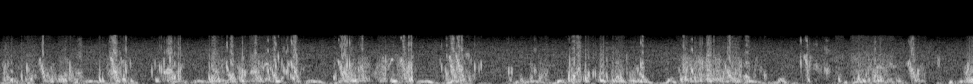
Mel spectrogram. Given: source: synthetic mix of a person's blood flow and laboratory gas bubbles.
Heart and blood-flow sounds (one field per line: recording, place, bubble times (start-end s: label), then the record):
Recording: Doppler ultrasound of blood flow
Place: precordium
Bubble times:
0.02-0.84 s: bubbles
0.97-1.36 s: bubbles
1.49-1.85 s: bubbles
2.06-3.04 s: bubbles
3.31-4.17 s: bubbles
4.39-4.85 s: bubbles
5.05-5.26 s: bubbles
5.29-5.51 s: bubbles
5.65-6.51 s: bubbles
6.75-7.68 s: bubbles
7.97-8.31 s: bubbles
8.35-8.44 s: bubbles
8.49-9.26 s: bubbles
9.36-9.42 s: bubbles
9.62-9.74 s: bubbles
From the record:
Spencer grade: 4 (maximum detectable bubble signal sounding continuously throughout systole and diastole of every cardiac period, and overriding the amplitude of the normal cardiac signals)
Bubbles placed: only in the low amplitude regions of the cardiac cycle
